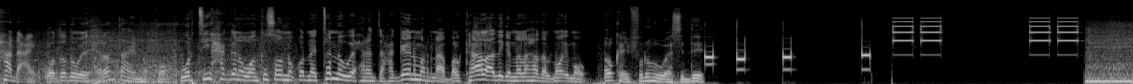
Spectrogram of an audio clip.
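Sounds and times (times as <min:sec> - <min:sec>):
speech: 0:00.0 - 0:07.2
mobile phone ringing: 0:08.6 - 0:09.5, 0:10.3 - 0:10.9.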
